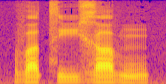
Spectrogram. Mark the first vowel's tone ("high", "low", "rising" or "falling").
high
